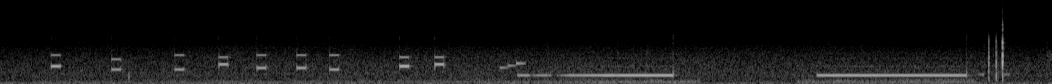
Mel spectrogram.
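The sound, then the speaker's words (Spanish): A quick run of about a dozen beeping mobile phone keypad tones as a number is dialled, followed by two long, steady ringing tones separated by a pause, then a sharp click, with no one talking. “¡Déjame el móvil!”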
